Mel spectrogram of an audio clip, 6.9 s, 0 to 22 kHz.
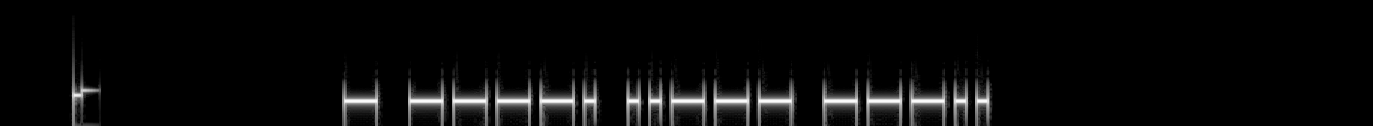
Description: Morse code, heard as a keyed tone, about 22 wpm, 700 Hz. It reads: T928
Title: Numbers - Contest Style - 4-Digit 22wpm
